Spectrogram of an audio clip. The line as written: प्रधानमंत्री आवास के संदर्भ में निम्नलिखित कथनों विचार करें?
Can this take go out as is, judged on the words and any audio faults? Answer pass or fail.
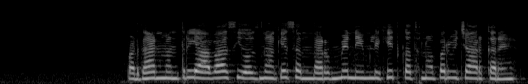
fail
